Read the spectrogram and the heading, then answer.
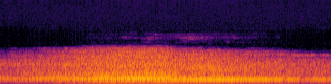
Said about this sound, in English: If it's one of the trucks from the plant in Maywood, I'll be able to tell in a minute.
